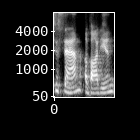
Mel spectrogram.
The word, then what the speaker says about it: Sousan Abadian: say my name properly so my name is Susan avadian and um you know a lot of my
